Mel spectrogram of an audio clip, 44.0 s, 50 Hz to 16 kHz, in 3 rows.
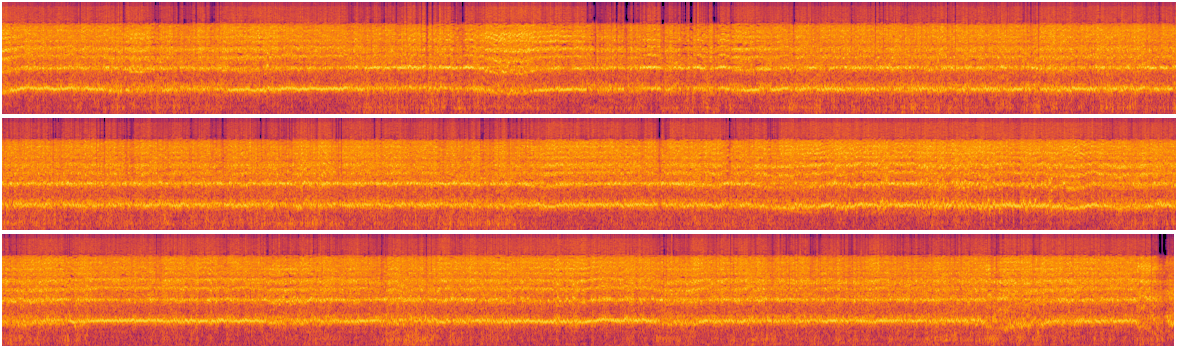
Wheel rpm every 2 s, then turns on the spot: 230, 220, 230, 230, 230, 230, 230, 230, 230, 230, 230, 230, 200, 190, 220, 230, 230, 230, 230, 230, 220, 190.
none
